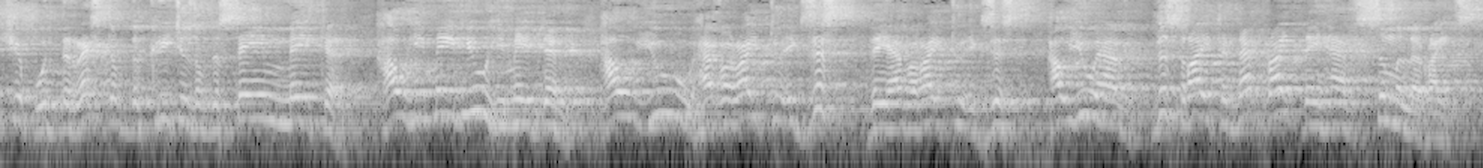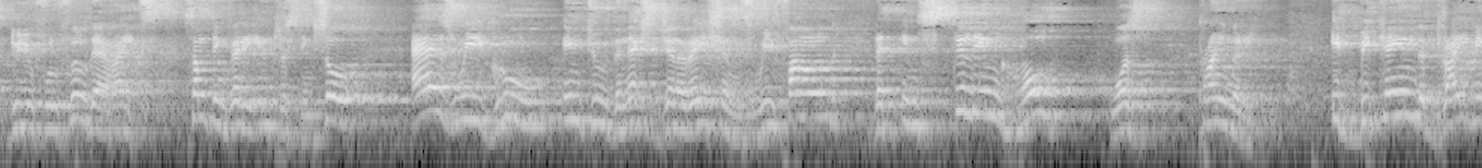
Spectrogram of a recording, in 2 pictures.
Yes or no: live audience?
yes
